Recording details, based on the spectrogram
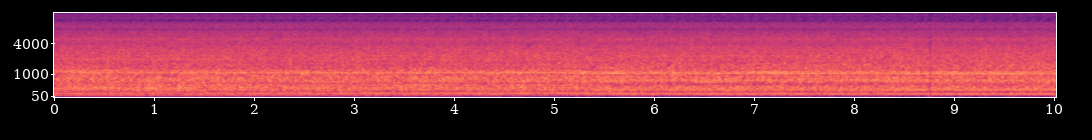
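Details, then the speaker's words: Mini Cooper R56 engine warmed up, after a loud noise heard only at start-up (still undiagnosed): steady, even smooth idle with no knocks or rattles; running normally. "Apart from that loud noise, the engine is now nice and smooth."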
